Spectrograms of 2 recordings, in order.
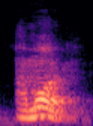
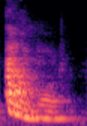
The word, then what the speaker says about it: amor: So see, amor has a and more, two syllables. So you stress the last one, amor. Why do you do that? Because it sounds better. If you do it backwards, you stress the a first, you say amor.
